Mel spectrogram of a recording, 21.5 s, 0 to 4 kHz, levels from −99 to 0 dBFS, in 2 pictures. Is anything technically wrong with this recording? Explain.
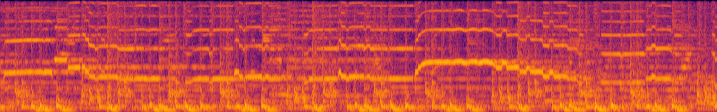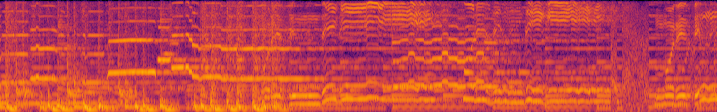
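Yes. Near the end, the sound gives way to steady, featureless noise three times: at 19.91 to 20.0 s, at 20.09 to 20.48 s, and at 21.11 to 21.17 s, the longest gap lasting 390 ms. This is sound dropped by the voice detector. The sending side's detector likely judged the audio to be background and stopped transmitting, so the receiver filled the gaps with comfort noise. The real sound returns each time the detector triggers again. Throughout, the call path's bandwidth is audible, with nothing above 4 kHz.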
